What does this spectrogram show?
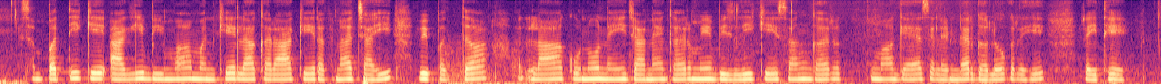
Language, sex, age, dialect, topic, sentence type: Chhattisgarhi, female, 25-30, Western/Budati/Khatahi, banking, statement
